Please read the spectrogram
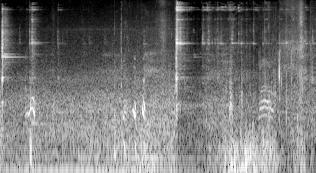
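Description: Short, faint fragments of people's voices, with a few sharp knocks, the loudest about three and a half seconds in.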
